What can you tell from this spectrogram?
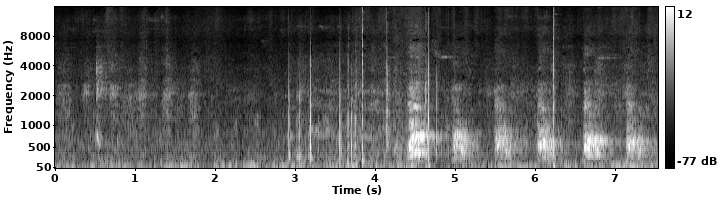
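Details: Rottweilers Loki and Siro during a mating session, the pair falling over several times before finishing; a dog gives a run of short, whining yelps in quick succession, mostly in the second half, with sharp clicks and knocks beforehand.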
